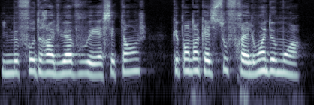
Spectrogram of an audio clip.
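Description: A woman's voice: medium pitch, fairly even intonation, normal speed, warm tone, natural voice. A woman reading an anguished young woman. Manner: impassioned, pleading. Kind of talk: audiobook character reading.

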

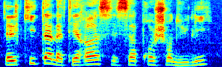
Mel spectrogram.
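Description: A man narrating a classic novel as an audiobook, with a measured, dramatic reading. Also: on the high side.

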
